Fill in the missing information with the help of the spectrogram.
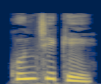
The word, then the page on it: ಕುಂಚಿಗೆ: kuncige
